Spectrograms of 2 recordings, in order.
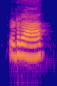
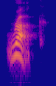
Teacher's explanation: Do you notice how air in the final K sound is not expelled? This is true for all final consonants in Thai words.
